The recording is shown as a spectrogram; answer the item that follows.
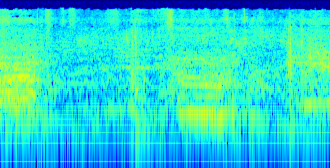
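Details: Cow coming down off a truck during unloading, a short flat low moo rising out of loud background music, with a sharp knock and scattered bumps around it.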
